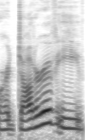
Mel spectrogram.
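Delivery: ordinary delivery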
